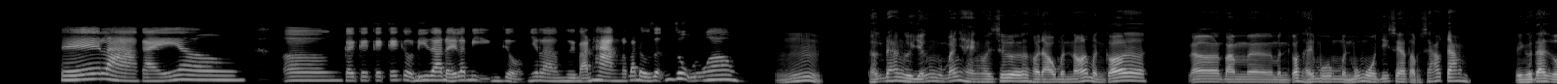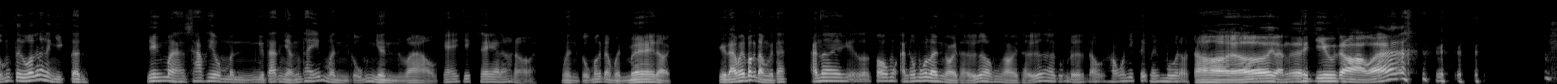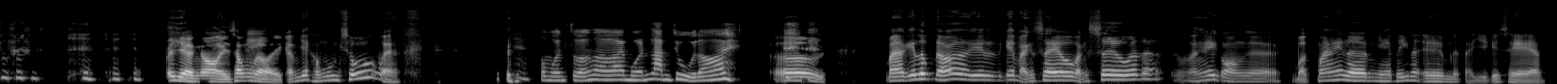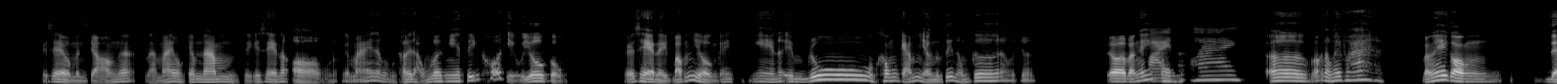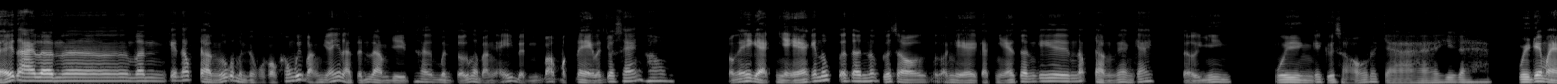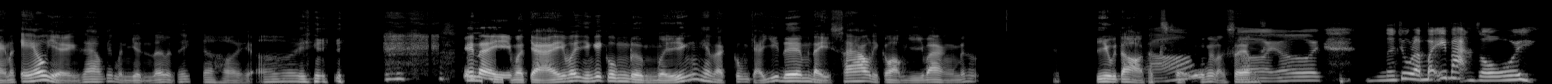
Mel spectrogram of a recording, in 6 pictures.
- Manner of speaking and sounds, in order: tapping; laugh; laughing while speaking: "Bây giờ ngồi xong rồi"; chuckle; laughing while speaking: "thôi"; laugh; "sale" said as "sêu"; "sổ" said as "sồ"; laugh; lip smack
- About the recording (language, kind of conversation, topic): Vietnamese, podcast, Bạn có thể kể về một lần bạn đưa ra lựa chọn sai và bạn đã học được gì từ đó không?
